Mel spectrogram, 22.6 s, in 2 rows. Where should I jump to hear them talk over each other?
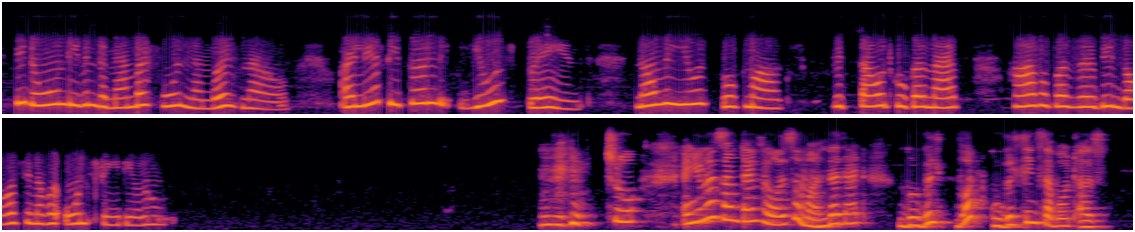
none

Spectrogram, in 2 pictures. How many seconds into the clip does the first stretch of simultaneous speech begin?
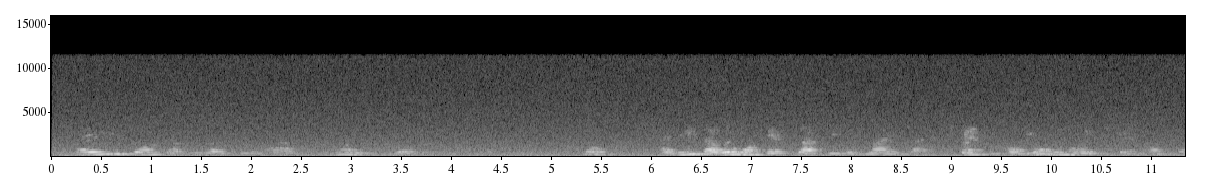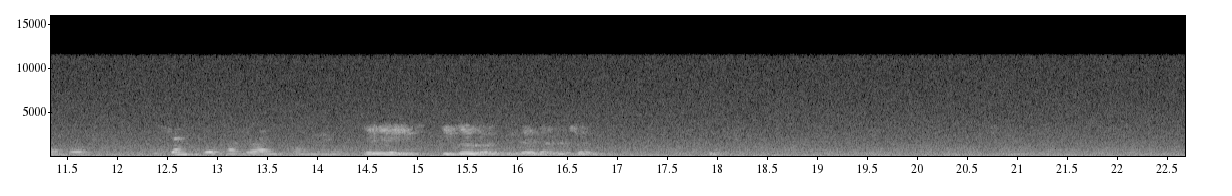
none

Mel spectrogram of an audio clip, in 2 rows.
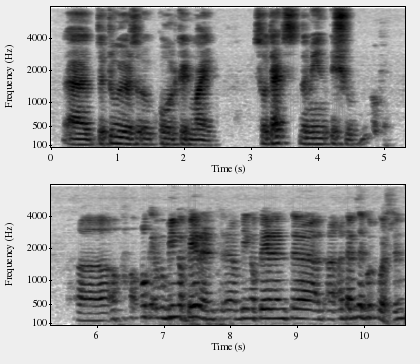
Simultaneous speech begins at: none

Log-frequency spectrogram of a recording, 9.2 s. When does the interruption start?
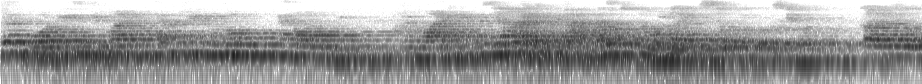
4.9 s

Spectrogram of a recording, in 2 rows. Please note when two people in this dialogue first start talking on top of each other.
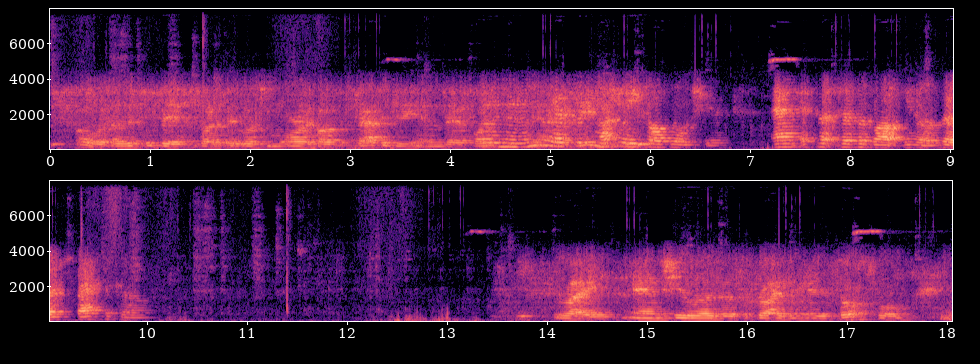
4.3 s

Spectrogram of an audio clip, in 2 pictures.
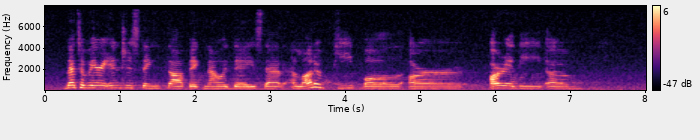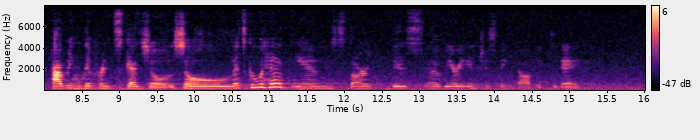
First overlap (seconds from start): none

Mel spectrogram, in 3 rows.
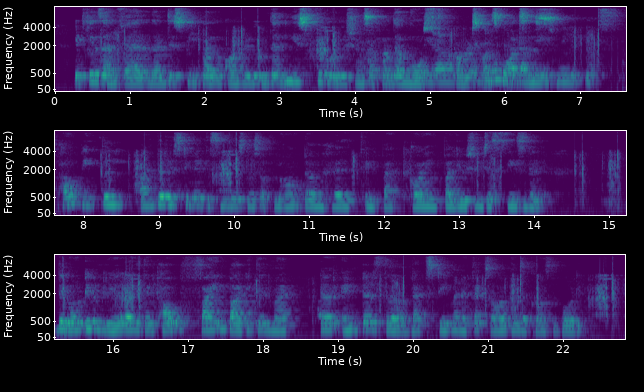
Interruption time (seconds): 4.8 s

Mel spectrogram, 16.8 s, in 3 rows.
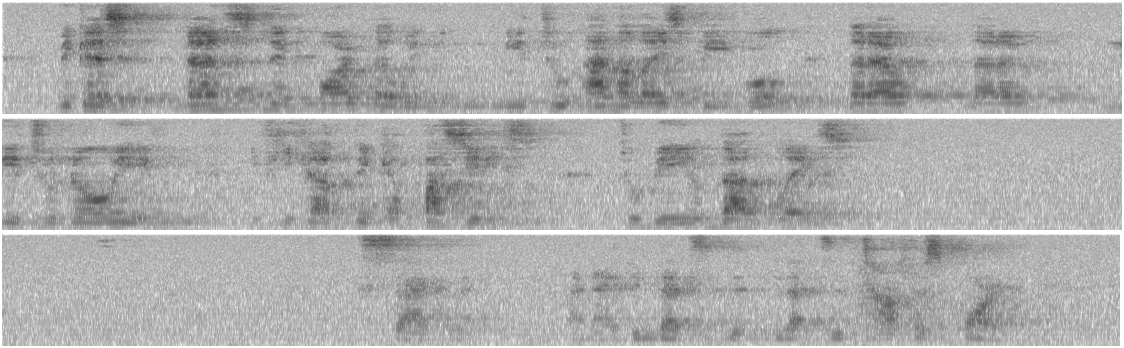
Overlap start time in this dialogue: none

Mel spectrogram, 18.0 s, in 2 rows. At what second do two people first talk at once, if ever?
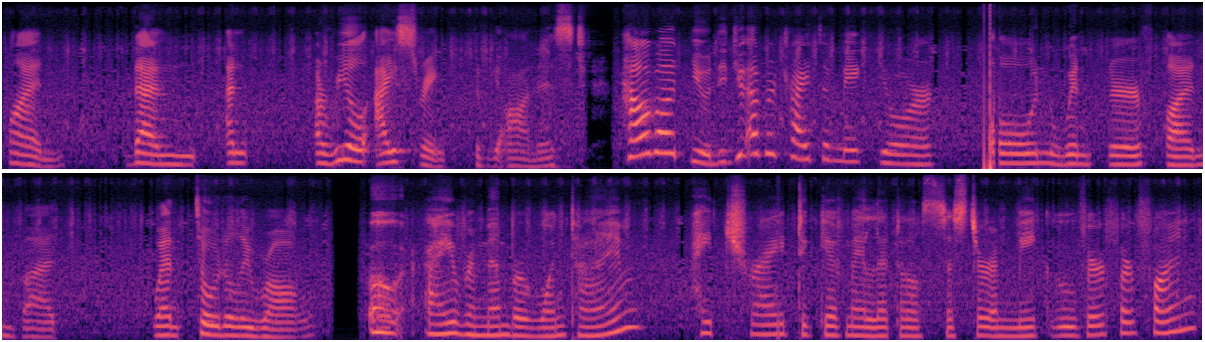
none

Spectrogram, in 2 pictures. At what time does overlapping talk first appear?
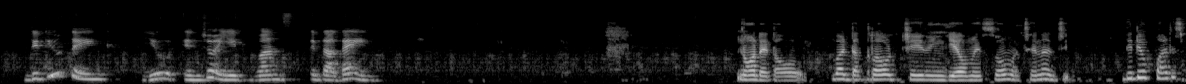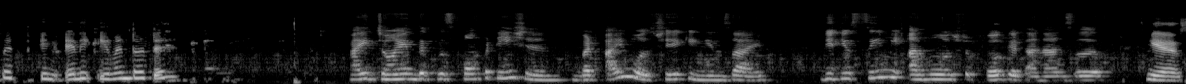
none

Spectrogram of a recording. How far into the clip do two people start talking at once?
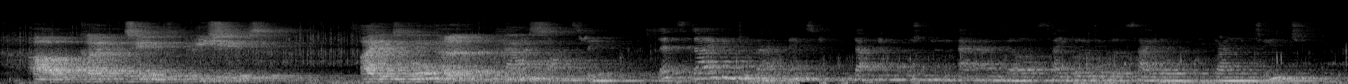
4.1 s

